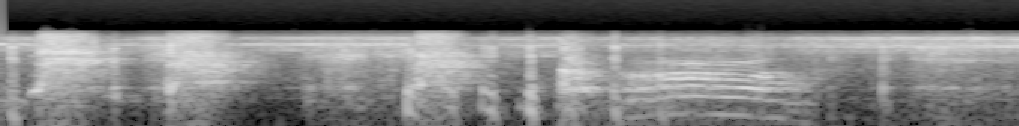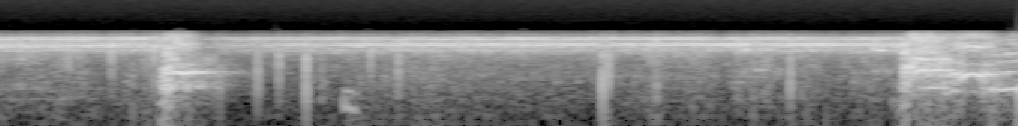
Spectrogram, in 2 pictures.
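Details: A dog barking at a toy helicopter; sharp repeated barks and a whining yelp sound over the constant high whirring buzz of the toy's rotor.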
